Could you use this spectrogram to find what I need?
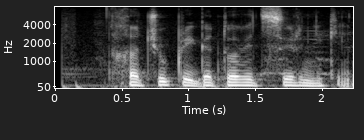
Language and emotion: Russian, neutral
